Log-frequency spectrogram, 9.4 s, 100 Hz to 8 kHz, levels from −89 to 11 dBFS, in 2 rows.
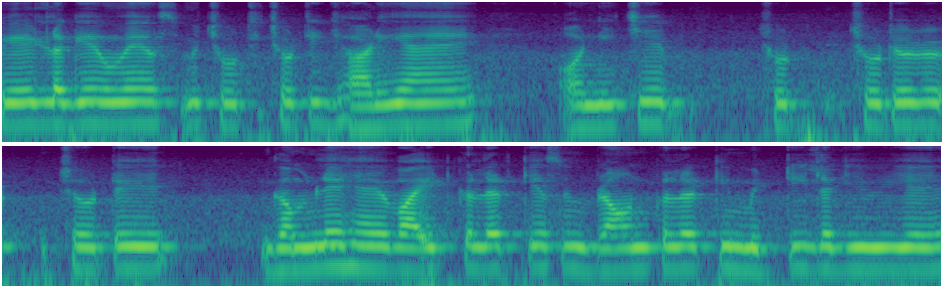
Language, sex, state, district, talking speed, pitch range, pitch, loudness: Hindi, female, Punjab, Pathankot, 165 wpm, 170-175 Hz, 175 Hz, -18 LUFS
